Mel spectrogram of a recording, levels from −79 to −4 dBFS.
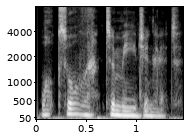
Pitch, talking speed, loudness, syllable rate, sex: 115 Hz, 245 wpm, -15 LUFS, 5.8 syllables/s, male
